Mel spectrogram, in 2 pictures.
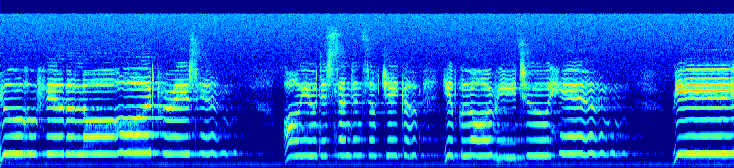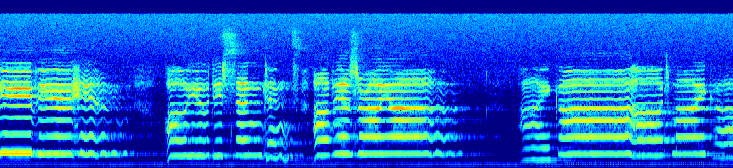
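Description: A woman singing solo, most likely a cantor chanting the responsorial psalm, in sustained sung phrases of a few seconds each separated by short pauses.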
